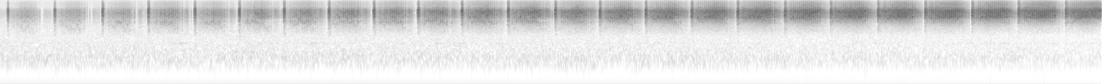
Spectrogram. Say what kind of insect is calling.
orthopteran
